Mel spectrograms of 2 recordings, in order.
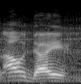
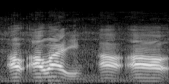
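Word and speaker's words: áo dài: Tapi ngomongnya bukan Aodai, Awai.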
